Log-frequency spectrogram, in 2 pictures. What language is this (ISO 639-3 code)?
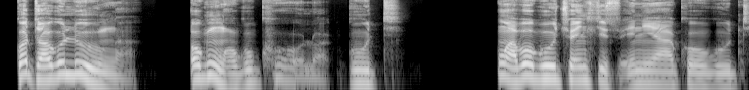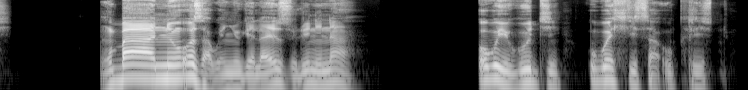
nde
